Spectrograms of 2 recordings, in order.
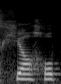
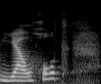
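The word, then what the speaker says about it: Hjelholt: I think I said it was Heelholt, but it's pronounced Yellholt. And you don't pronounce the H when it's in front of a J or a V, I think is what the comment said.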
